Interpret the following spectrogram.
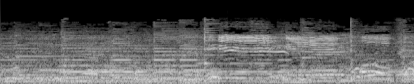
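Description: Live Greek folk music: an acoustic guitar and a round-backed long-necked lute played together, plucked and strummed steadily, with a man's singing voice coming in near the end.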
